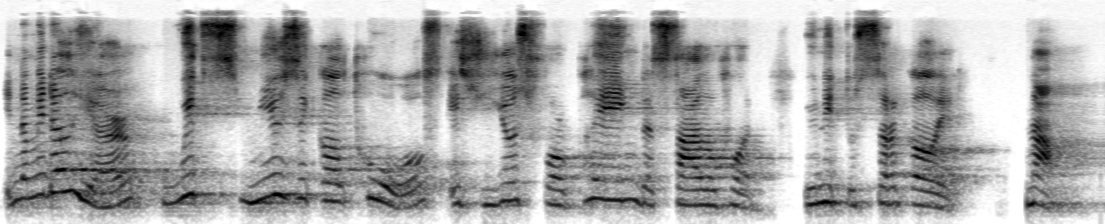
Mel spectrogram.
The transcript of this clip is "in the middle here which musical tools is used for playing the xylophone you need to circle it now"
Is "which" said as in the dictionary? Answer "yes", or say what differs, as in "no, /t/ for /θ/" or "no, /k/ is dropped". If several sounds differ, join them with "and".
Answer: no, /s/ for /tʃ/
